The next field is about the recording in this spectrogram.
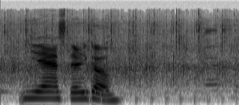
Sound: applause

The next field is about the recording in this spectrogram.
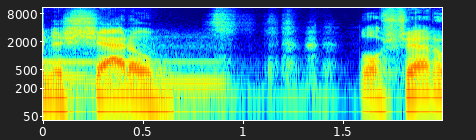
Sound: chuckles

